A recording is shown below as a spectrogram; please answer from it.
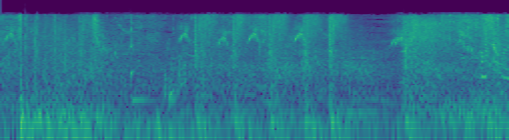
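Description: Incendio fire spell cast amid a frantic Hogwarts Legacy duel, a dense wash of booming blasts, whooshes and crackling impacts layered over continuous game battle noise, with the player shouting spell names throughout.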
